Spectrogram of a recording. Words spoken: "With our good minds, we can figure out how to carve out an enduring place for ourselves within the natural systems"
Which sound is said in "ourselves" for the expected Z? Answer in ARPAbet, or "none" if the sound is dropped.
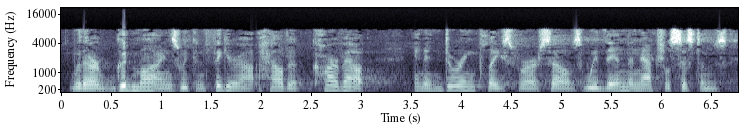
Z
